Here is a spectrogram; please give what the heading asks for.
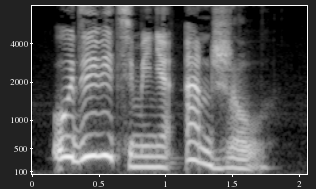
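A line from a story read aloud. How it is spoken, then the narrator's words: Snide grinning tone. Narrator (Russian): ехидно оскалился Оскар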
